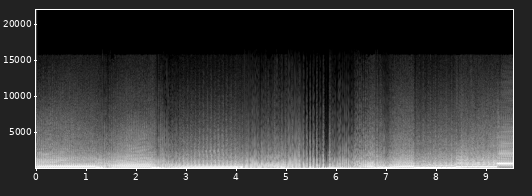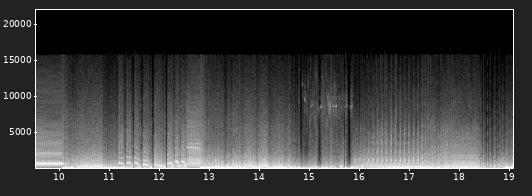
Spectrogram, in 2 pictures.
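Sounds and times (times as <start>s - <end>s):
modular synthesizer harsh drones: 0.0s - 5.1s, 6.2s - 14.6s.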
